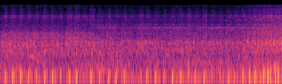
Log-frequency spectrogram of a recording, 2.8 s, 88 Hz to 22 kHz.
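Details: TVS XL 100 moped with an engine noise earlier repairs had not fixed, now repaired: small engine putters evenly at about four beats a second with no knock or rattle; earlier noise gone.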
